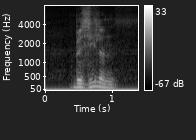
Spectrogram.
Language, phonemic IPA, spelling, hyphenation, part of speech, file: Dutch, /bəˈzilə(n)/, bezielen, be‧zie‧len, verb, Nl-bezielen.ogg
- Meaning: 1. to give a soul to, to animate 2. to inspire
